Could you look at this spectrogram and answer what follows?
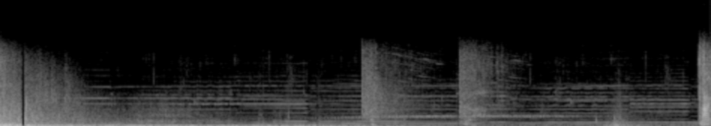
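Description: The Confringo blasting spell in Hogwarts Legacy fires as several sharp cracking bursts spaced a second or two apart, each with a short ringing tail, following a loud opening blast over a low ambient game background.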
